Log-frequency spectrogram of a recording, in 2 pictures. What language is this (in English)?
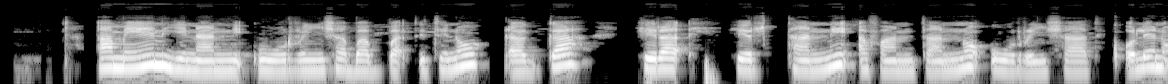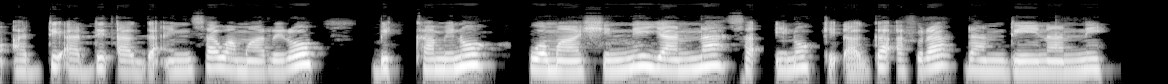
Sidamo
